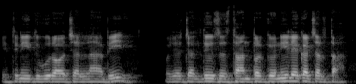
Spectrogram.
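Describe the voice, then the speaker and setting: A man's voice: medium pitch, flat delivery, quick pace, a bit bright, close to an everyday voice. A man voicing a hot-tempered young man who snaps curt, harsh commands. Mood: anxious.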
